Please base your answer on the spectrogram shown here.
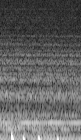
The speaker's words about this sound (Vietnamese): Cô Lan bấy giờ tim đập bành bạch, như muốn tắt thở mà chết.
